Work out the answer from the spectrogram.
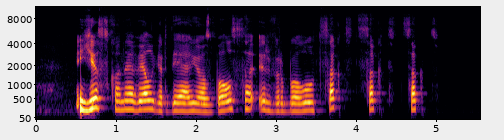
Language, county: Lithuanian, Vilnius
